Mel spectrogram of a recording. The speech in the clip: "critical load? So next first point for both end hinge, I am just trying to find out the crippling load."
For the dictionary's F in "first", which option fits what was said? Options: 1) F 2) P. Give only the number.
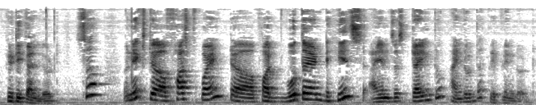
2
